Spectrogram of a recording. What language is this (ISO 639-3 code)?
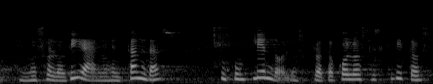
spa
